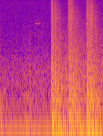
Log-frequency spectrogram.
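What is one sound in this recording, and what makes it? A shotgun fires loud, rapid blasts.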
